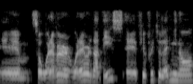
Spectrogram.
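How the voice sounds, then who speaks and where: With a high pitch, a man talks at a fairly quick pace. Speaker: trading instructor. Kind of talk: webinar presentation. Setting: online webinar. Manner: fast.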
